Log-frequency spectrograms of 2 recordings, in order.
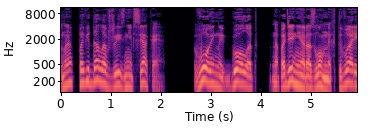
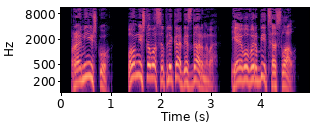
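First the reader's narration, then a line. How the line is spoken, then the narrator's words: Heavy-breathing question. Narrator (Russian): громко дыша спросил Архаров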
